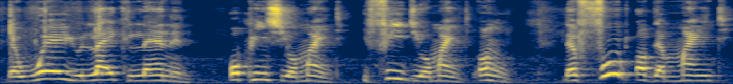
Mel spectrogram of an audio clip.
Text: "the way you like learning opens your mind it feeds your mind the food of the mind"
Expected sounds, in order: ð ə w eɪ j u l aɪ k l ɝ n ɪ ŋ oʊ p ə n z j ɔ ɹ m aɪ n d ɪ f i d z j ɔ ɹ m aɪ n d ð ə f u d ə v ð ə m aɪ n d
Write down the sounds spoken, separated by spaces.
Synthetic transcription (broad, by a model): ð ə w eɪ j u l aɪ k l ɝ n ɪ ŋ oʊ p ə n s j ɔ m aɪ n d ɪ f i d j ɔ m aɪ n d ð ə f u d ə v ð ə m aɪ n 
